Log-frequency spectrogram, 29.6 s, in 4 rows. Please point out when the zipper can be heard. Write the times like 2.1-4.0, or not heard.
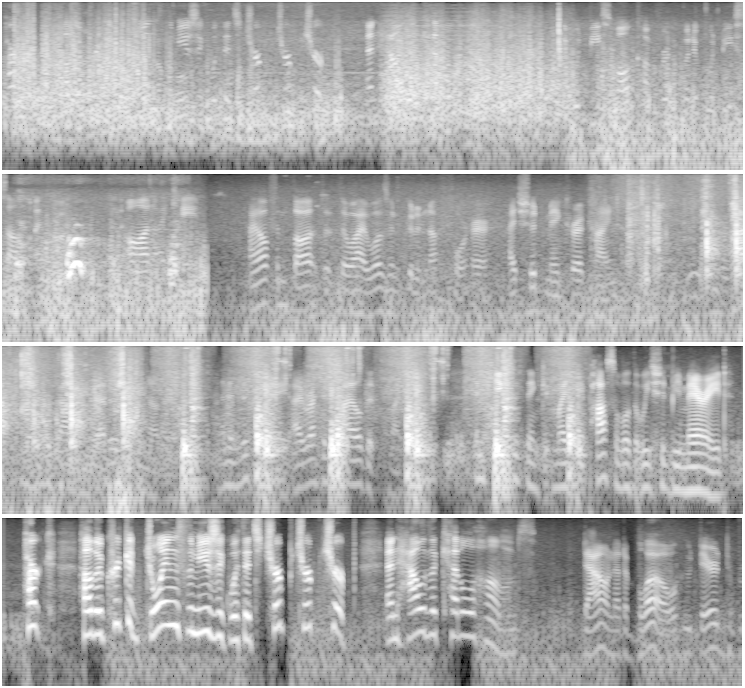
not heard.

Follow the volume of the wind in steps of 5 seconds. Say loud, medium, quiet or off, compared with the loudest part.
loud, loud, quiet, quiet, quiet, quiet.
